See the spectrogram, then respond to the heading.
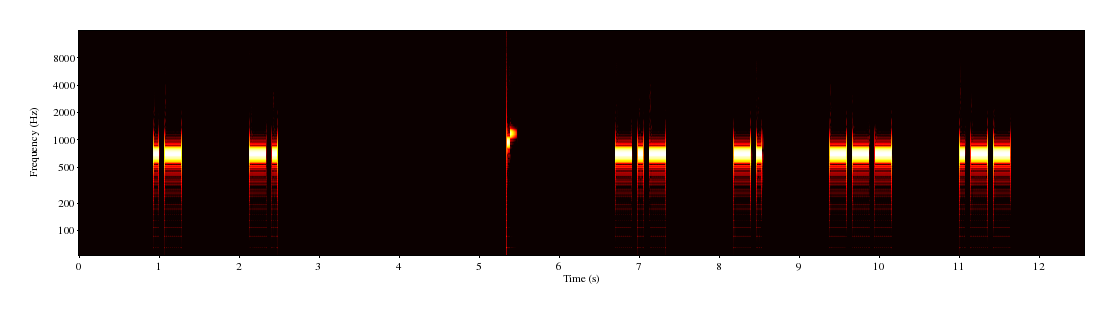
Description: Morse code, heard as a keyed tone, about 17 wpm, spaced as for 8 wpm, 700 Hz. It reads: AN KNOW
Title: 4x Character Spacing - Top 100 Words - 17wpm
